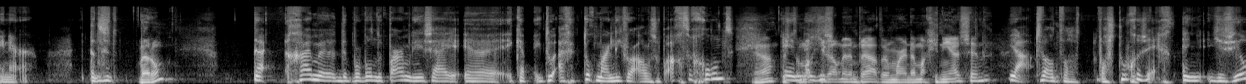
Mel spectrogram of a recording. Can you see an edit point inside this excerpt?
yes; 2 cuts; at 5.3 s, 10.3 s

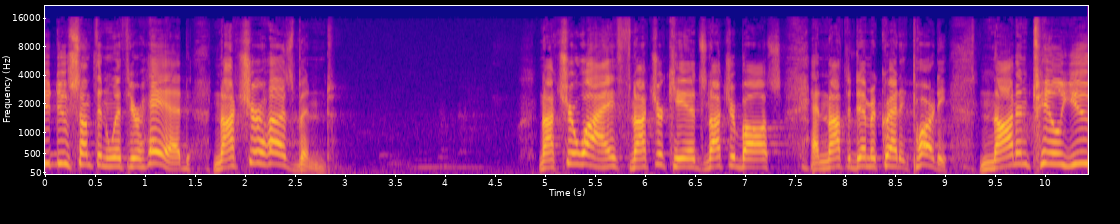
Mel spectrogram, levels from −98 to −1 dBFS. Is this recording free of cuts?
yes; 0 cuts

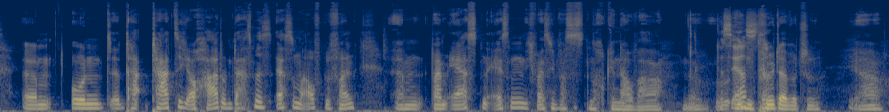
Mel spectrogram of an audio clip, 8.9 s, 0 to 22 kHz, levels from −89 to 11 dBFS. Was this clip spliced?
yes; 1 cut; at 4.3 s

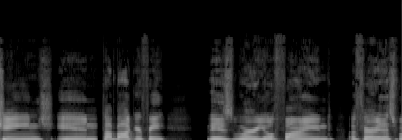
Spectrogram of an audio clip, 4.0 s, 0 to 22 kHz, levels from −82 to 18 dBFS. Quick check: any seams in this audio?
yes; 1 cut; at 0.9 s

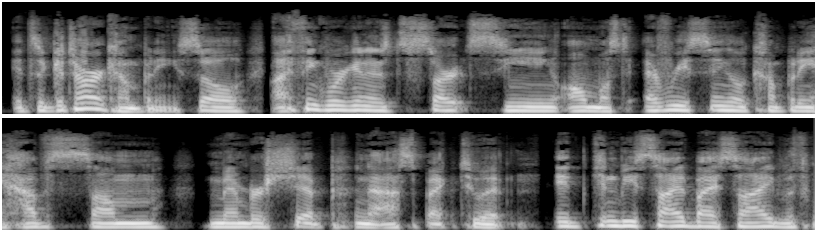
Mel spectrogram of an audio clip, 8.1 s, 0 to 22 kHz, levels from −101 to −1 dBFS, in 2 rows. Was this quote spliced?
yes; 3 cuts; at 1.3 s, 5.8 s, 6.7 s

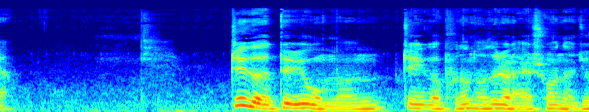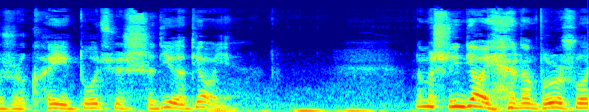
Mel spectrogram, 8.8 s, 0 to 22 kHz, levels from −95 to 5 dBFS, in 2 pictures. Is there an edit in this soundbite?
yes; 2 cuts; at 1.6 s, 3.0 s

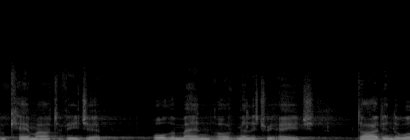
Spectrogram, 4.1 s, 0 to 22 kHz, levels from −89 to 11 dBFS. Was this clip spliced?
no; 0 cuts

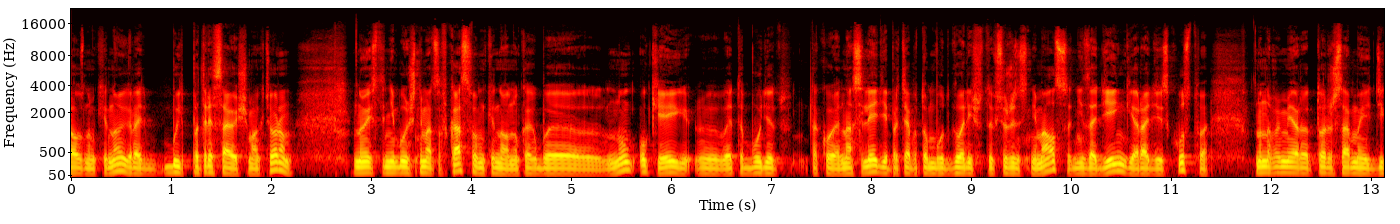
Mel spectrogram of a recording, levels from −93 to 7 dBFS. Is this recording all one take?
yes; 0 cuts

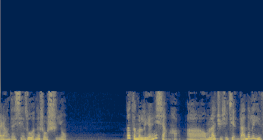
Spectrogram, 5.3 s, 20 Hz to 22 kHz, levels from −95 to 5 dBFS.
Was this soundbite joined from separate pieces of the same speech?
yes; 1 cut; at 3.7 s

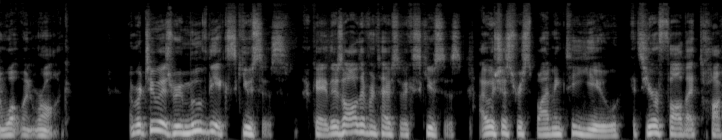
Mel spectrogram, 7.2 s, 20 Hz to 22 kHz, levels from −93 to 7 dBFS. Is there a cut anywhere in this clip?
yes; 2 cuts; at 4.7 s, 6.3 s

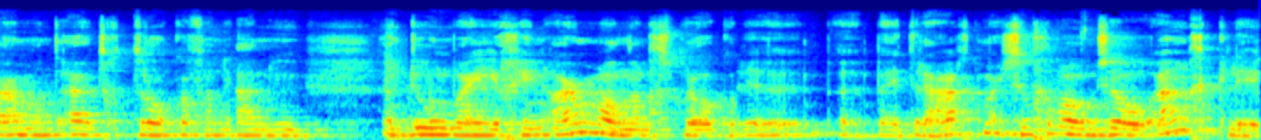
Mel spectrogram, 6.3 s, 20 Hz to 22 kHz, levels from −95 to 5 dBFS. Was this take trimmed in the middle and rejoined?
yes; 5 cuts; at 1.2 s, 2.0 s, 3.3 s, 3.7 s, 5.2 s

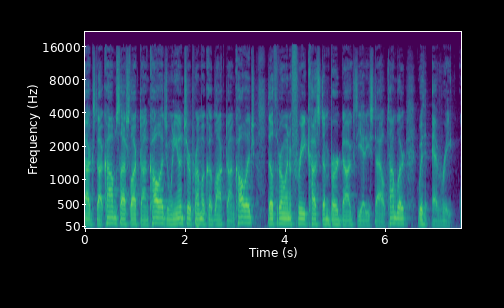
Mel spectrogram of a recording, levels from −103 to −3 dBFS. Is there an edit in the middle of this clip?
no; 0 cuts

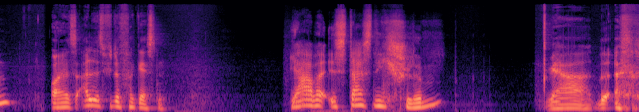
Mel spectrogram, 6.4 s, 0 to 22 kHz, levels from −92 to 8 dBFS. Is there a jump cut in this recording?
no; 0 cuts

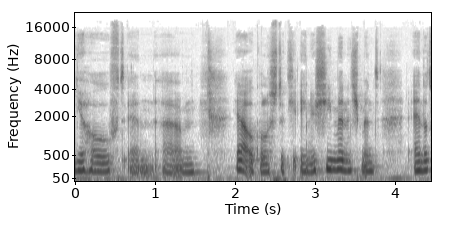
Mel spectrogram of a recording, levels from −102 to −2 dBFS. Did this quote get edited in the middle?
no; 0 cuts

